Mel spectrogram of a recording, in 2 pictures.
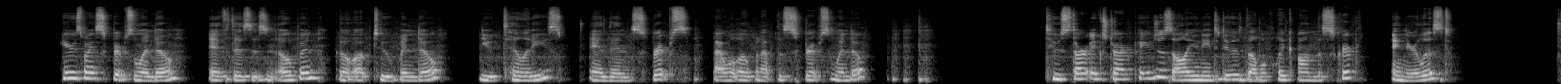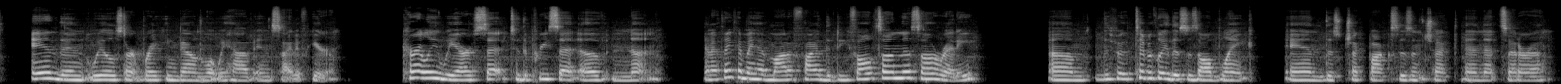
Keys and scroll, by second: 20.8 super+=, 23.1 super+=.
